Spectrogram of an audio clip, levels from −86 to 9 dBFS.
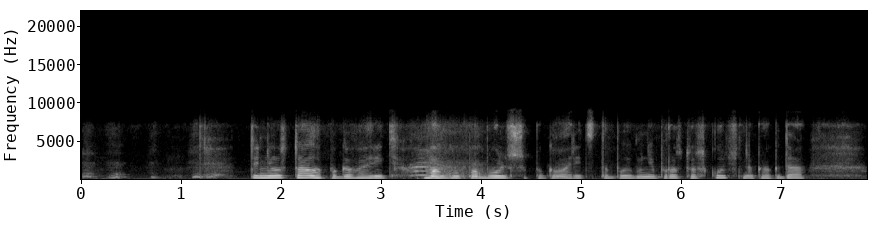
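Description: From 3.89 to 4.07 s five separate packets were lost, and the decoder rebuilt each one from the low-bitrate copy carried in the following packet, so this is a lost packet rebuilt from error correction. The rebuilt audio totals about five 20 ms packets. There is no gap or dropout, but this speech turns briefly rougher and grainier than the Opus call audio around it, which is limited to about 8 kHz, consistent with a 24 kbps stream.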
